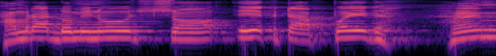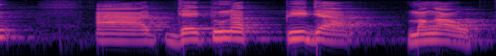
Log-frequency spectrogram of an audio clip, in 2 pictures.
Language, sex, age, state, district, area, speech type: Maithili, male, 60+, Bihar, Saharsa, urban, read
